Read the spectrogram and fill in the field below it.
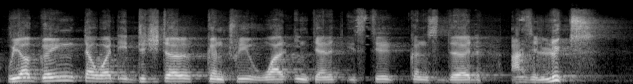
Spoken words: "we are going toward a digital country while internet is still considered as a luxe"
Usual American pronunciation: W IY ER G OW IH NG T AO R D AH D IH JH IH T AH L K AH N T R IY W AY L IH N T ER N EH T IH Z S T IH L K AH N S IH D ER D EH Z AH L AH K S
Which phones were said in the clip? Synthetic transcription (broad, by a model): W IY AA G OW IH NG T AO W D AH D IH JH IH T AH L K AH N T R IY W AY L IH N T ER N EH T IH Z S T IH L K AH N S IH D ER D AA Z AH L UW K S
